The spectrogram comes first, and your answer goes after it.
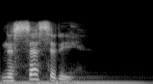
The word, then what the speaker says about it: necessity: the word necessity so our stress is right here necessity okay woman there you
